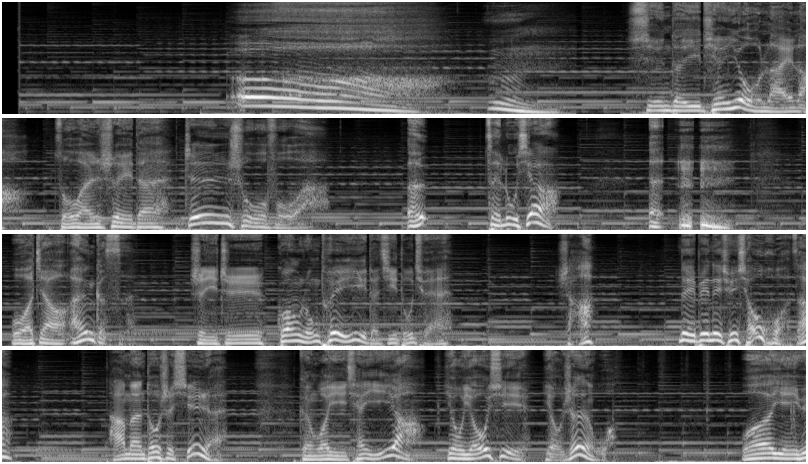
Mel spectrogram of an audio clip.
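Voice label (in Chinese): 国语 男声 人物角色-老年声-动画片 低沉 娓娓道来 素人; 城市专题; 缉毒犬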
